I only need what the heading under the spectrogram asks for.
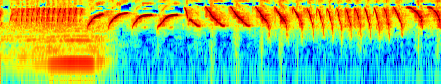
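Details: Canary gacor panjang masteran song opening with a lower, nasal harmonic-rich squeal, followed by looping rising whistles and a quick run of sharp repeated sweeping notes.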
